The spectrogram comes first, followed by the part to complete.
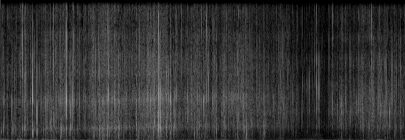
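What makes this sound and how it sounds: Clear plastic bubble wrap wrapped around a microphone is scratched and pressed by fingertips and long nails. A dense, irregular crackling and crinkling with quick bright snaps rides over a heavy low rumble from handling the mic.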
